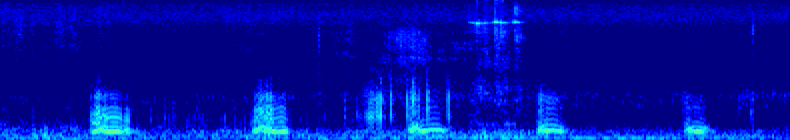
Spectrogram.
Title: Guinea pig rapsy breathing sounds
